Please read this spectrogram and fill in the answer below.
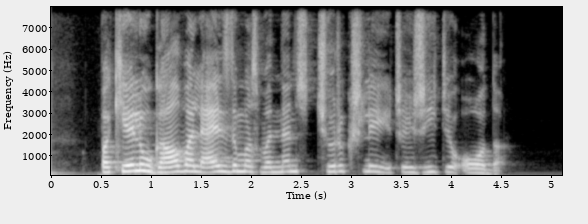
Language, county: Lithuanian, Vilnius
